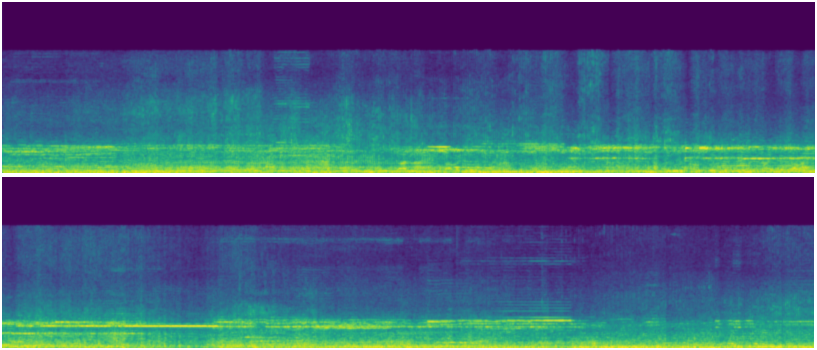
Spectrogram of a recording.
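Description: Traffic noise fills a busy street outdoors.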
